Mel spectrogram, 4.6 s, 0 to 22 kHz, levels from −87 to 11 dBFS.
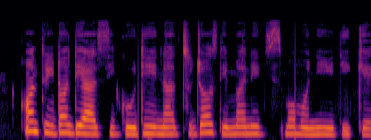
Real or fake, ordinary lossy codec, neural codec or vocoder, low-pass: real; none; none; none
